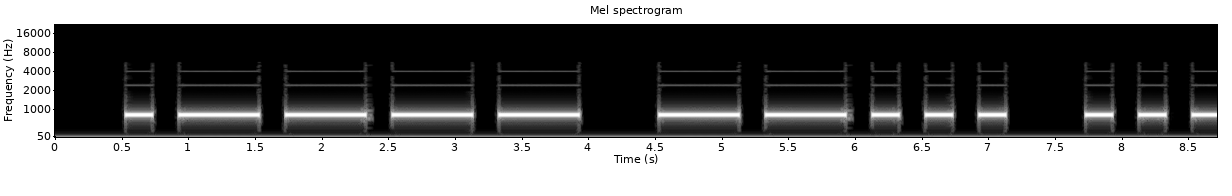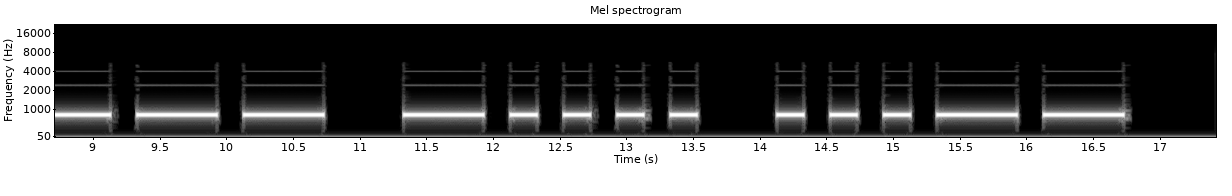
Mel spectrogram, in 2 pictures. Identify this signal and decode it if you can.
Morse code, heard as a keyed tone, about 6 wpm, 800 Hz. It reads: 17263
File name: morze vizsga 2011-3 5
